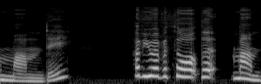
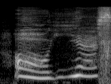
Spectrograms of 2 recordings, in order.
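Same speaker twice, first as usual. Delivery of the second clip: high, delighted, eager, joyful exclamation; 8 semitones higher than usual. The narrator replies during a family conversation, joyfully. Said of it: "I said joyfully".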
